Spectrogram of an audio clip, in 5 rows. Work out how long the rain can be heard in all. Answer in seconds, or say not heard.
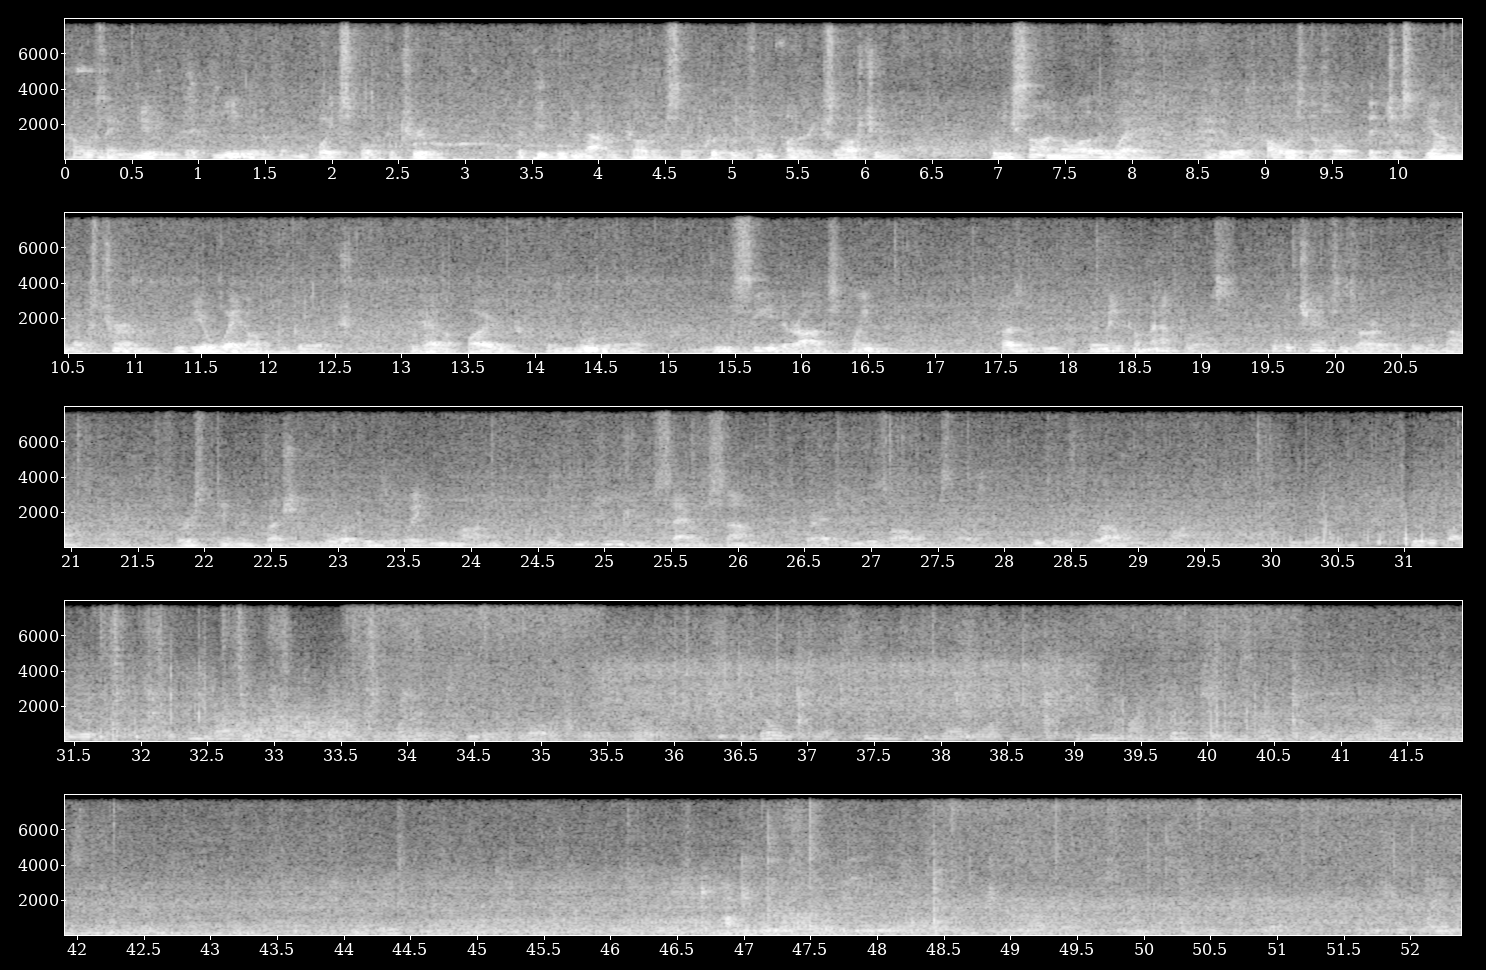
52 s.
